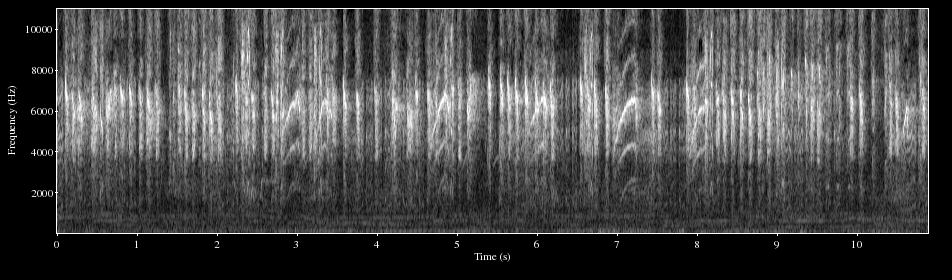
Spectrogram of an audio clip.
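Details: Olive-backed sunbird song recorded for bird trapping in 2021: high, thin, rapid chirping trills in dense bursts with short pauses, sweeping up-and-down notes scattered through the phrases.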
